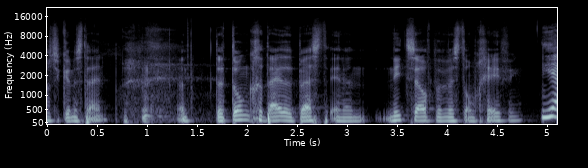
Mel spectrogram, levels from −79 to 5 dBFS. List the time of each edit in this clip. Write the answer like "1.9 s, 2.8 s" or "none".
none

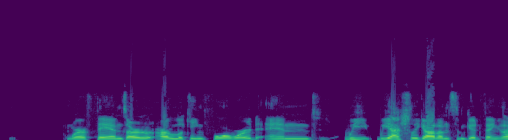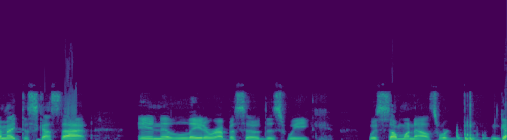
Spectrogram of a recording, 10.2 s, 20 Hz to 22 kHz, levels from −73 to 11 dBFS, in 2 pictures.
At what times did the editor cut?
3.5 s

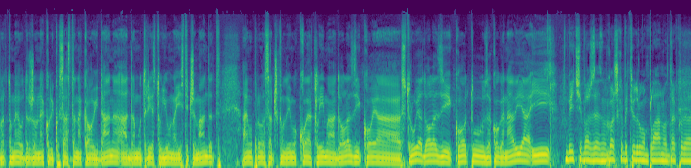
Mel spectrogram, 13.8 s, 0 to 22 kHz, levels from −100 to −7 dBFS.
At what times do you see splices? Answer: 12.1 s

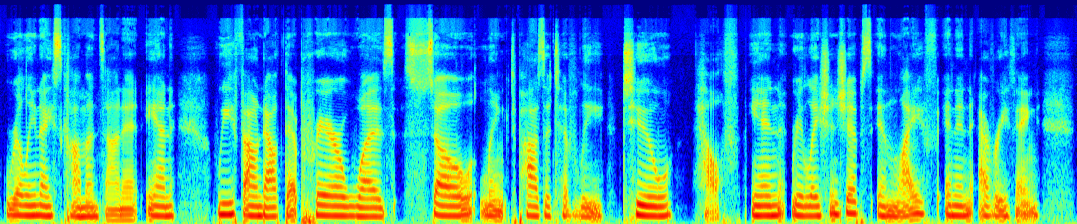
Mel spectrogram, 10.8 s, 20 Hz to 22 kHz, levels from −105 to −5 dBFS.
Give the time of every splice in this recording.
none

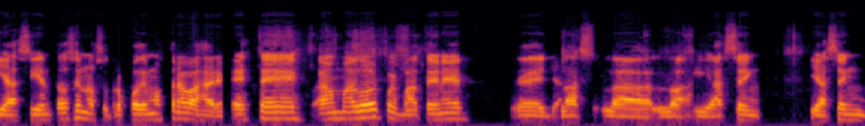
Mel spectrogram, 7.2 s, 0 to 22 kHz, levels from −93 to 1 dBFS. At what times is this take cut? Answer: 1.8 s, 4.7 s, 5.8 s

